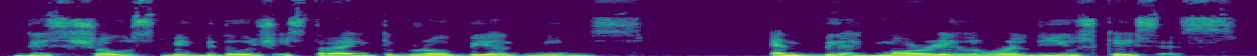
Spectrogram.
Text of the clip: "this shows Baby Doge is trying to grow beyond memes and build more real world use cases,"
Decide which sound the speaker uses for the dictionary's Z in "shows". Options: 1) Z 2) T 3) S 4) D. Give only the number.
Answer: 3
